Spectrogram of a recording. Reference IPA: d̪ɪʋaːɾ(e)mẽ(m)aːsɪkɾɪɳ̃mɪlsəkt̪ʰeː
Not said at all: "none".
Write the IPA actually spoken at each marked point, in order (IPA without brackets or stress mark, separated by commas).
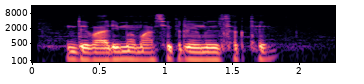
i, m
